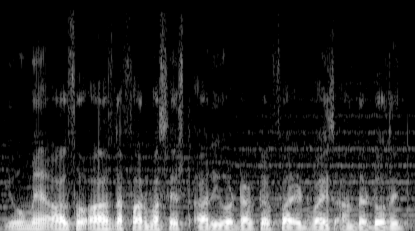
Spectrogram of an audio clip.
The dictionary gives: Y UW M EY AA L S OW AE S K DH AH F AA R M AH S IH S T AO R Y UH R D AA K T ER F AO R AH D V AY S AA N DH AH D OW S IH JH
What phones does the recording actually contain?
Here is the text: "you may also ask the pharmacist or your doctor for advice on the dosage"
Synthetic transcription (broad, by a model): Y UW M EY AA L S OW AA S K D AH F AA R M AH S IH S T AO R Y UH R D AA K T ER F AO R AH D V AY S AA N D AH D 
